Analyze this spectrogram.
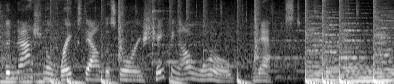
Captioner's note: cheers and Applause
